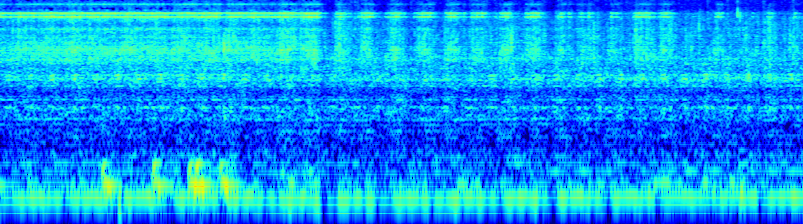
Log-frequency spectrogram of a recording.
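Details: Zwift Ride bike on KICKR CORE trainer strapped to a rocker plate: rhythmic sharp clicks about three per second over the trainer whir, repeating with each pedal stroke; known issue, unit replaced.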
